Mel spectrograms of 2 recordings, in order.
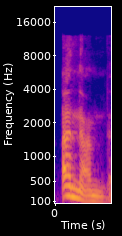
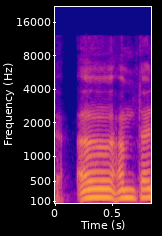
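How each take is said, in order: First: अनअमत with a clear n straight into the ain; crisp n in अनअमत, no nasal hum; correct izhar. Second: अमता led by a held nasal hum for the n; wrong nasal hiding. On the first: Teacher showing how to read it, clear noon in अनअमत. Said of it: "कैसे पढ़ना है?". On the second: Teacher showing the mistake, nasalised noon before अमता. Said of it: "अमता नहीं". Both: Shown as a demonstration.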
